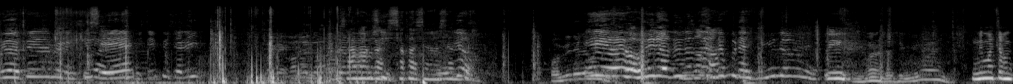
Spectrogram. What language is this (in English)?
Indonesian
